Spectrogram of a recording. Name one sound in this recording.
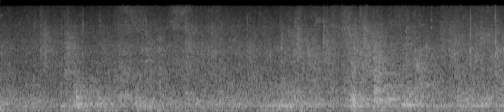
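A girl speaks into a microphone in an echoing hall.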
